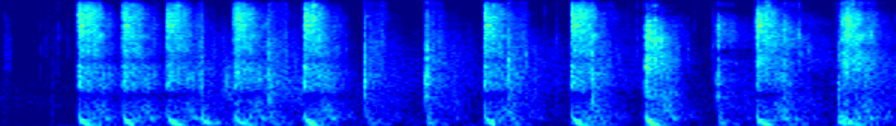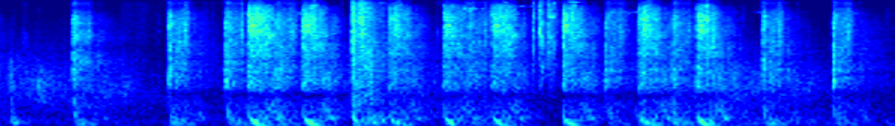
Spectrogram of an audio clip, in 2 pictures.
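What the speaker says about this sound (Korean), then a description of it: "야, 여기 쏘고 있어." Gunfire in a PUBG squad match rattles off in dense, repeated bursts of sharp shots, loud and almost nonstop throughout with no talking.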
